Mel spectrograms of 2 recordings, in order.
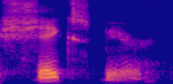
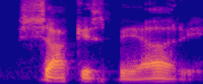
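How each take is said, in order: First: The name has an English pronunciation. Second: The name has a Spanish pronunciation. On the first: "in Spain they don't say Shakespeare" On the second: "they say Shakespeare"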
